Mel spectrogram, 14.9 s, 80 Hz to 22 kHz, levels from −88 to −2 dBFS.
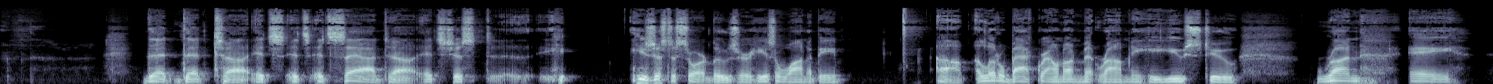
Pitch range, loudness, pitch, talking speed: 80-90 Hz, -19 LUFS, 85 Hz, 130 wpm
